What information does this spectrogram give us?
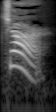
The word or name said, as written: zher4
